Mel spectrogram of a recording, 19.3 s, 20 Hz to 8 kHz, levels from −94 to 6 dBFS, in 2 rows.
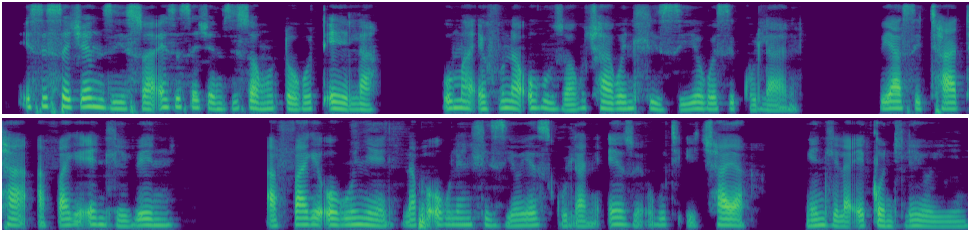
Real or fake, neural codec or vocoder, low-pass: real; none; 7.2 kHz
